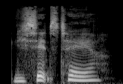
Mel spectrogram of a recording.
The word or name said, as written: licenstager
